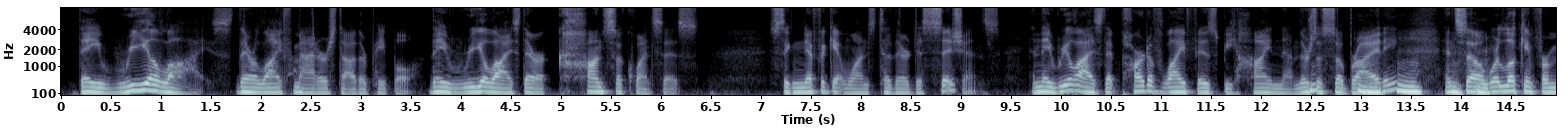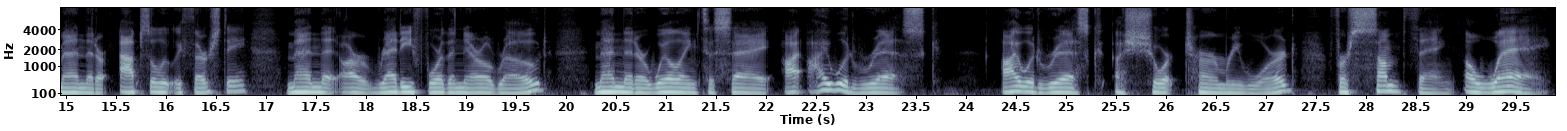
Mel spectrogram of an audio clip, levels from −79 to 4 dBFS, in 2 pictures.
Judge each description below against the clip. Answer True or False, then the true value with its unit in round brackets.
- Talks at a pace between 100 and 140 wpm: True (135 wpm)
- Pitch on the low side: True (115 Hz)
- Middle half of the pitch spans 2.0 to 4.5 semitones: True (2.8 semitones)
